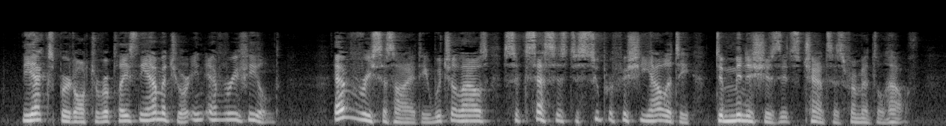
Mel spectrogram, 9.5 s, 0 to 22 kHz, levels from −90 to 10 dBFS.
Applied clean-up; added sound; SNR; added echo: none; none; none; none.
